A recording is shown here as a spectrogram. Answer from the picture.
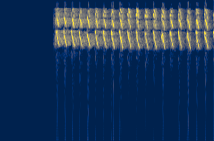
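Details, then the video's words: Konin with cililin song content, on a training master for cage birds: after a moment of silence, a continuous high, rapid, buzzy trill of evenly repeated notes. "MASTERAN BURUNG KONIN ISIAN CILILIN"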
